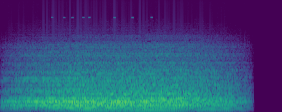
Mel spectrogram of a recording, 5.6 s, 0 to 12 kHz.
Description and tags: Pad from deep space. Sounds like a very dramatic drone.
Very large sound.
You can improve the "unnatural" release of this sample by using a reverb.
3 transpositions available.
Drone, Reverb, Chord, Dark, Wide, Ambient, Complex, Pad, Deep, Space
